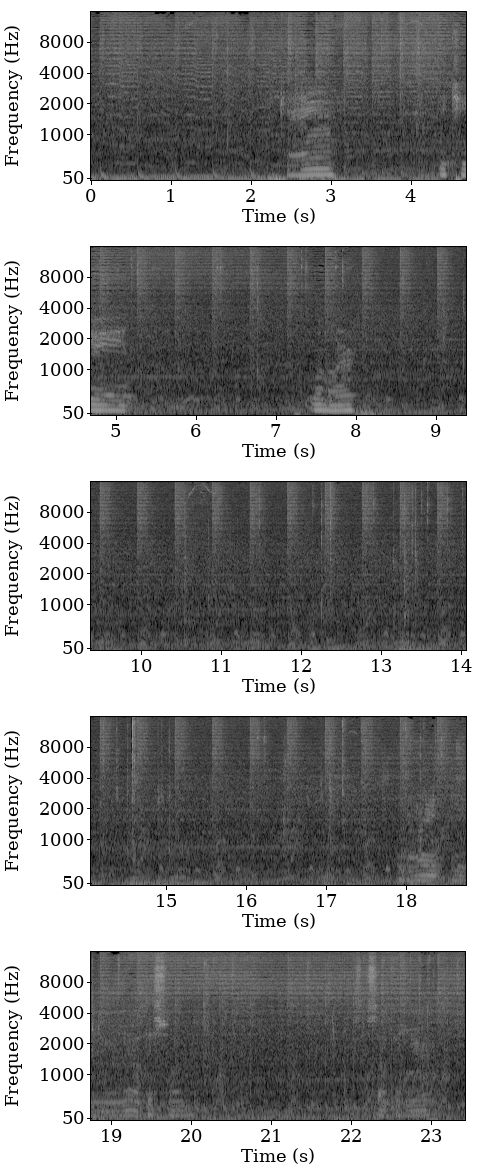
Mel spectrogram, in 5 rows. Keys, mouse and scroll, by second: 2.7 KP_1, 11.5 right click, 13.3 z, 14.6 shift+d, 17.0 z, 18.9 Tab, 21.9 ctrl+Tab.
